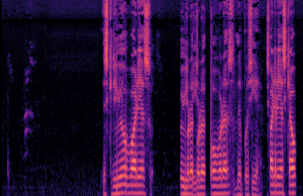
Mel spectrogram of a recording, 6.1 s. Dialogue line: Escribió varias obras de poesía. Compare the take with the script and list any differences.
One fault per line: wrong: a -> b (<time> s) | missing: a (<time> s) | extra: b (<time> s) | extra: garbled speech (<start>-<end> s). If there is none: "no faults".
extra: garbled speech (3.6-4.1 s)
extra: garbled speech (5.3-5.9 s)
